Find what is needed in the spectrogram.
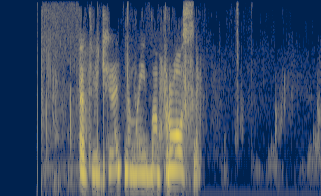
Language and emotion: Russian, angry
